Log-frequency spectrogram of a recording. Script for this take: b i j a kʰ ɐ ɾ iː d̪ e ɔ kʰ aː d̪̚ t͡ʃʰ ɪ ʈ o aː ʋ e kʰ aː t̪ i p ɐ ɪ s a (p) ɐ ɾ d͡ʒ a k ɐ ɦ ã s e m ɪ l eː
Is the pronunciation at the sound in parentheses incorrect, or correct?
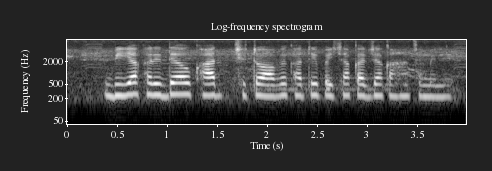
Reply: incorrect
